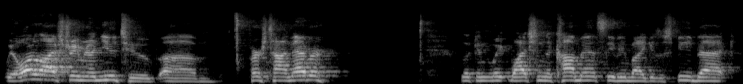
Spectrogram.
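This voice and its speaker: A high-pitched, fairly bright-toned podcast co-host speaks at normal speed with fairly even intonation. He's chatting over beers in a jokey, rambling fashion that keeps getting interrupted. Echo fills the room.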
